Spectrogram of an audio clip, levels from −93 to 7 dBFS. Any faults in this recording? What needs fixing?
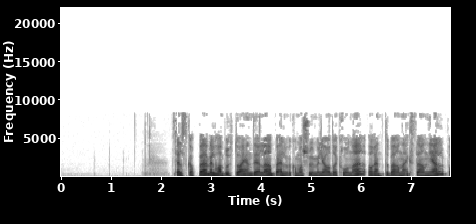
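The speech carries plainly audible coding damage for its whole length, and the likely cause is MP3 compression at a low bitrate. The treble stops abruptly at about 8.3 kHz, the fixed cut-off an MP3 encoder imposes when bits run short, which fits a rate around 32 kbps. Weak frequency lines are dropped frame by frame, so they flicker on and off and give the sound a watery, swirling texture. To prevent it, keep a lossless or much higher-bitrate master and encode from that.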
